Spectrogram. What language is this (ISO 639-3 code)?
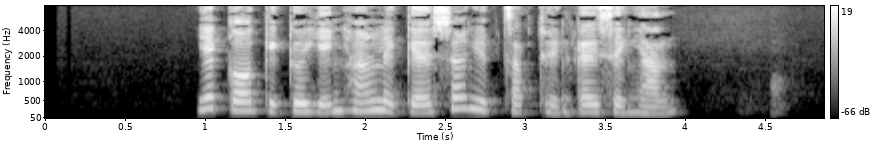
yue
